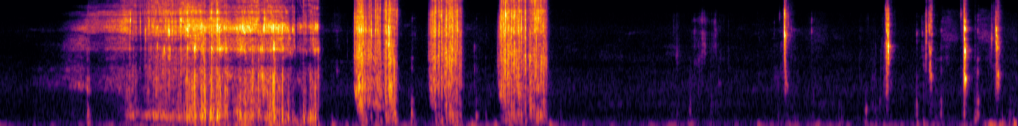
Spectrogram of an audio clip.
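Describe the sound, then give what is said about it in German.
A loud, airy slurp of freshly brewed coffee drawn in sharply for about two seconds during a coffee tasting, followed by a few wet mouth sounds and scattered small clicks, with no talking. “während er jetzt ansetzt, äh, sage ich, achso, ja, wir schlürfen”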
